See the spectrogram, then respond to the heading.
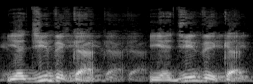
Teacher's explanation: یجدک دال کے اندر قلقلہ کریں گے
